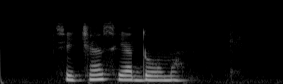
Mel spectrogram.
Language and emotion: Russian, neutral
